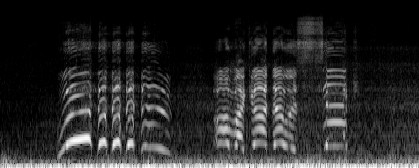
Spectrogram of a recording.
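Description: An electronic flight instrument beeps in quick rising chirps.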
